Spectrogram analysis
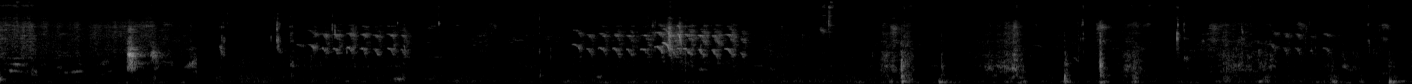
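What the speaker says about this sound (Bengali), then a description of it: "খিদে পেয়েছে না না পাখিগুলো, মুড়ি খাচ্ছে।" Small birds chirp and tweet in short bursts while eating puffed rice, amid light pecking and rustling, fairly quiet and close, with scattered clicks and no speech.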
